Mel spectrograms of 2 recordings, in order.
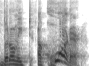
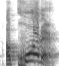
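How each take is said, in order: First: Said in the usual way. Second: "a quarter" repeated much higher, leaping up on "quarter"; stress on quarter. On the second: Shown as a demonstration. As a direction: jump high on "quarter" for disbelief.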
